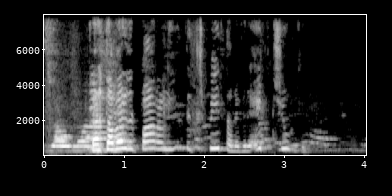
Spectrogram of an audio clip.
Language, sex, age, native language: Icelandic, male, 11, Icelandic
